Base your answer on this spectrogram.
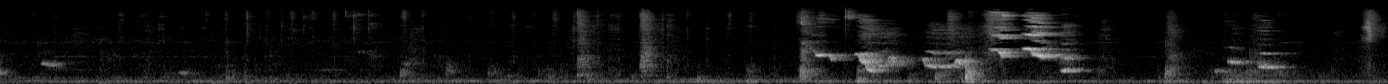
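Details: Indoor litter of six Labrador Retriever puppies in their sixth week: quiet shuffling and rustling, then a burst of several high whining yelps and squeals in quick succession, fading back to rustling.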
